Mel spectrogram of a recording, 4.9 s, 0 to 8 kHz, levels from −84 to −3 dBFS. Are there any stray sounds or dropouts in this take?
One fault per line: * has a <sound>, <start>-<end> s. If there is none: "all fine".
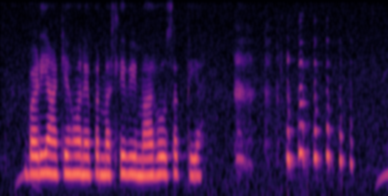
* has a laugh, 2.9-4.5 s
